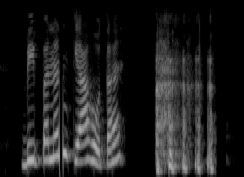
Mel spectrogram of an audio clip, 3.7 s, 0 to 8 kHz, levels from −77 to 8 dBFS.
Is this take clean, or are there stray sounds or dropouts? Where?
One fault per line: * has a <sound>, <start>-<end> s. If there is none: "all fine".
* has a dropout, 0.9-0.9 s
* has a laugh, 2.3-3.3 s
